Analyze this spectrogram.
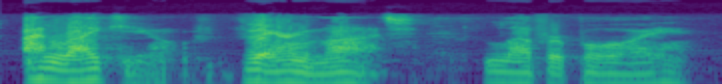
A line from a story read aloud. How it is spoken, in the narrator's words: she purred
